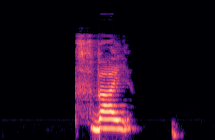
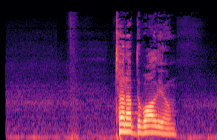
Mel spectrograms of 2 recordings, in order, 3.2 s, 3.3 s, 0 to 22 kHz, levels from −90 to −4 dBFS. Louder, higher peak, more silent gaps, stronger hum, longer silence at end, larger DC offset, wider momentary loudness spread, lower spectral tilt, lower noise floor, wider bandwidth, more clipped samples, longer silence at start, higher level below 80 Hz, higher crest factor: about the same, -14 LUFS vs -15 LUFS; about the same, -2 dBFS vs 0 dBFS; neither; neither; about the same, 0.6 s vs 0.65 s; neither; first, 21 LU vs 11 LU; second, -4.5 dB/octave vs -6 dB/octave; first, -83 dBFS vs -45 dBFS; second, 9.4 kHz vs 16 kHz; neither; about the same, 1.1 s vs 1.05 s; second, -60 dBFS vs -44 dBFS; about the same, 16 dB vs 18 dB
